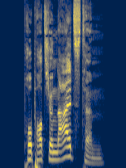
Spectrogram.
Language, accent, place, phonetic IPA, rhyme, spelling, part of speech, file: German, Germany, Berlin, [ˌpʁopɔʁt͡si̯oˈnaːlstəm], -aːlstəm, proportionalstem, adjective, De-proportionalstem.ogg
- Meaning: strong dative masculine/neuter singular superlative degree of proportional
